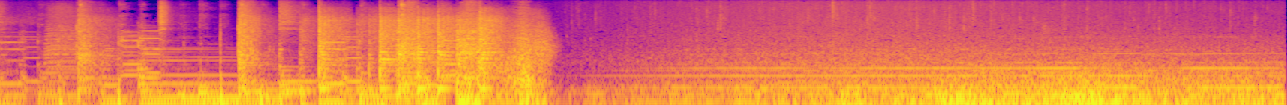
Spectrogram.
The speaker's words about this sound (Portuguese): Chovia. Era uma chuva raivosa, daquelas que enchiam as ruas com poças que as sarjetas, entupidas e imundas demais, não davam conta de escoar. Uma chuva que combinava perfeitamente com aquela noite.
